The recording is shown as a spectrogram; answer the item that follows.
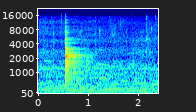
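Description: Bay leaf, black cumin and cardamom hit hot oil with one sudden sizzling burst that fades quickly into a quiet, low crackle. The sound is close but soft, with no talking.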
